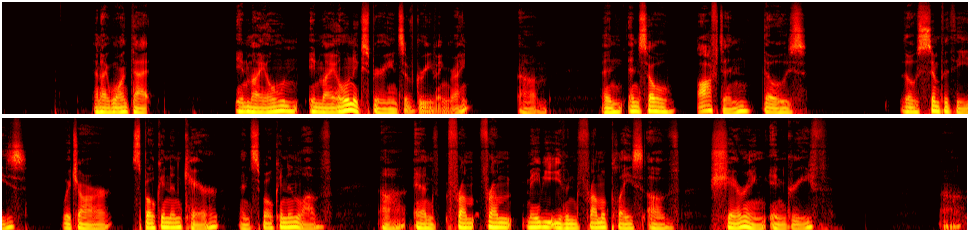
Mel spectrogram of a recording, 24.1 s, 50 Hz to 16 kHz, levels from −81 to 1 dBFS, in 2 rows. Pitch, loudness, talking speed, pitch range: 110 Hz, -27 LUFS, 110 wpm, 95-120 Hz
